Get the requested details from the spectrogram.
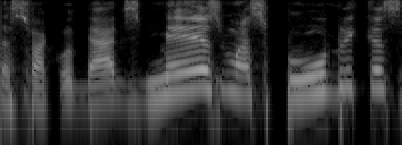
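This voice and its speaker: Recorded very cleanly against a silent background, this dry, close voice with no echo moves at a fairly slow pace through very wide pitch swings. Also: woman. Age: 70s. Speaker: audience member, retired educator. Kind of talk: audience comment at public debate. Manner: animated; halting.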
